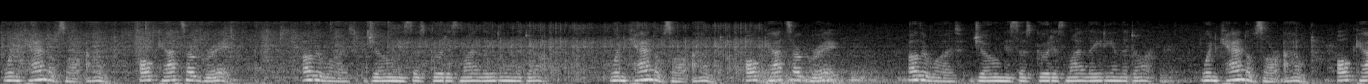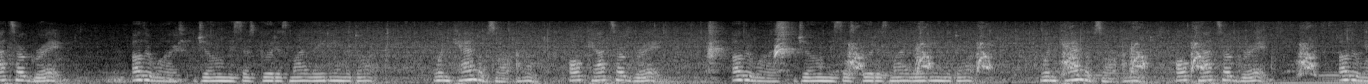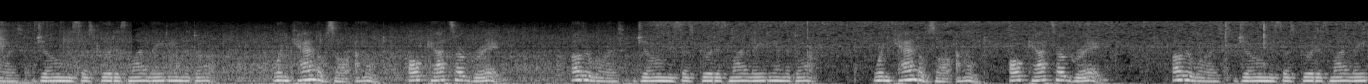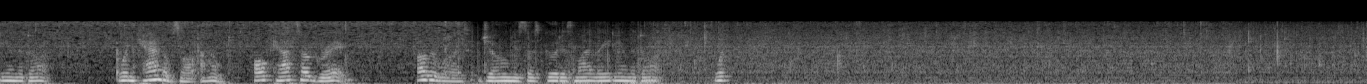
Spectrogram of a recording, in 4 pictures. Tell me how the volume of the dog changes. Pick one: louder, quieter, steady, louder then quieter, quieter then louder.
steady.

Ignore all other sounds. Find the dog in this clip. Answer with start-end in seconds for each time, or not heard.
20.8-27.2.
